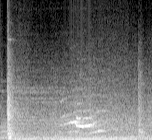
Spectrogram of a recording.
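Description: A sharp click as the room door's latch is opened, then a domestic cat meows once, a short bending call about a second in.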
